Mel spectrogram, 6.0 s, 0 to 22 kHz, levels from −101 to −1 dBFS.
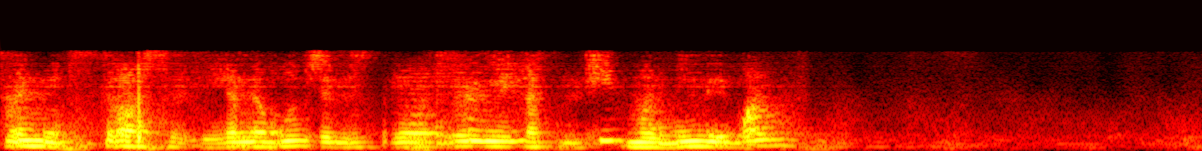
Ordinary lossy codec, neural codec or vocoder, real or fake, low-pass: AAC, 48 kbps; codec, 44.1 kHz, 0.9 kbps, DAC; fake; 5.4 kHz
